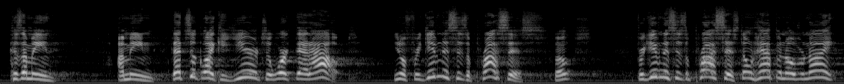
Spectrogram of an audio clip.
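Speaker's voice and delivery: high, loud preaching at full force; fiery preaching. Acted. Pastor preaching to the church, loud and high.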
